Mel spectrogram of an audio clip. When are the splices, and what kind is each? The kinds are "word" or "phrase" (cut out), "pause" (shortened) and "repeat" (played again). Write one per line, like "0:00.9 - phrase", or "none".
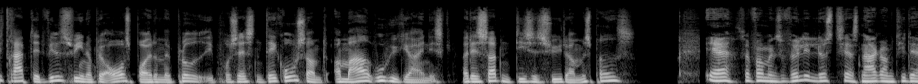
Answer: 0:04.5 - pause
0:07.0 - pause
